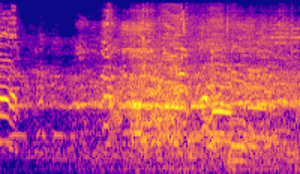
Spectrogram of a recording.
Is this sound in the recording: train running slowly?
no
